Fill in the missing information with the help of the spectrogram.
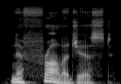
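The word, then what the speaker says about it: nephrologist: If you have kidney disease, especially stage three or beyond, you need to work with a nefologist, that's pronounced nefologist, a kidney specialist.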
